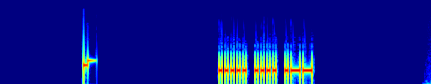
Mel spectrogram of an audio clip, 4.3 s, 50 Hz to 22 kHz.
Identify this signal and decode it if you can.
Morse code, heard as a keyed tone, about 38 wpm, 700 Hz. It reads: 5HW
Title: Three Challenging Letter-Number Combinations 40wpm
